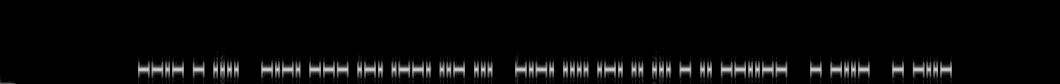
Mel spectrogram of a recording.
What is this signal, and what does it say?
Morse code, heard as a keyed tone, about 34 wpm, 700 Hz. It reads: QTH CORPUS CHRISTI, TX TX
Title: K1USN SST QSO Practice 35wpm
